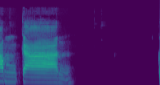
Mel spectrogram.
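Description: A woman's voice speaking a short Thai phrase, then cutting off to dead silence about a second in.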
